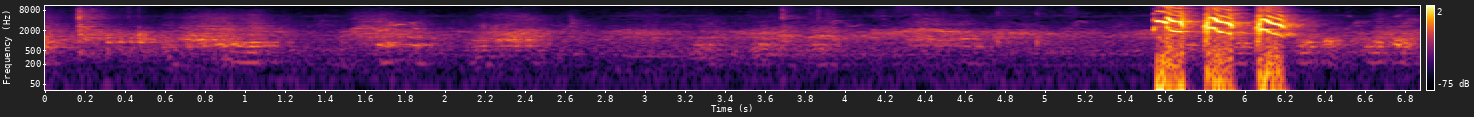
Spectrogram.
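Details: Alexandrine parakeet giving three loud, harsh, grating squawks in rapid succession near the end, after several seconds of faint, low background murmur.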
